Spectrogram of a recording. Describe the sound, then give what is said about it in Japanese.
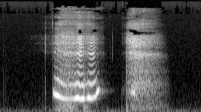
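A loud, drawn-out burp from a little girl who has eaten lots of sweets, with a rough, throaty tone lasting about half a second, followed after a short pause by a second, breathier belch that trails off. “小さな女の子だって、おじさんみたいな大きいゲップ出せるんだよ。”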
